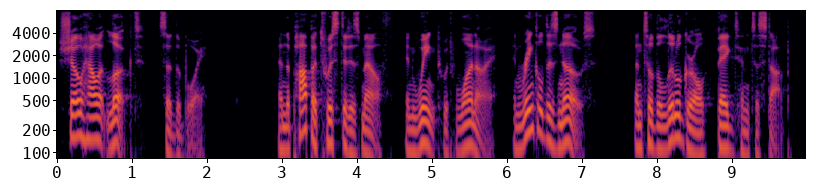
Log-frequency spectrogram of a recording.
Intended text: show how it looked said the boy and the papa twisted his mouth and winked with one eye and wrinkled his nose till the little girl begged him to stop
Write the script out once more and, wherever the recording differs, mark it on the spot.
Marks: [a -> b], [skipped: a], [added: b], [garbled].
show how it looked said the boy and the papa twisted his mouth and winked with one eye and wrinkled his nose [till -> until] the little girl begged him to stop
